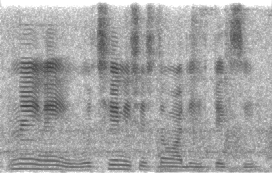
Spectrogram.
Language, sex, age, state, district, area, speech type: Urdu, female, 18-30, Uttar Pradesh, Mau, urban, spontaneous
